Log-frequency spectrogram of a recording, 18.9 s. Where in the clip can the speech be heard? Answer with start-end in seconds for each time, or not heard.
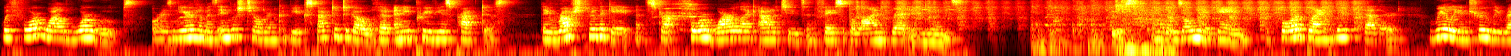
0.0-12.1, 13.8-18.8.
